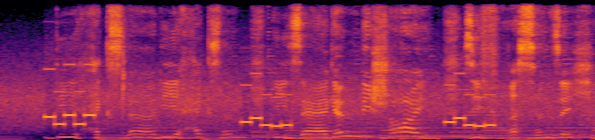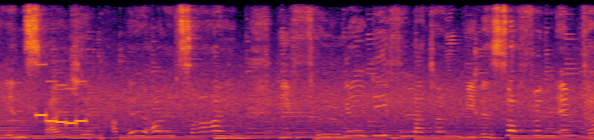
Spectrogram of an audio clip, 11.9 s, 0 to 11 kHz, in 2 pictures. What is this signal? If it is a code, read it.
Five-tone selective call (CCIR), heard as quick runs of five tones, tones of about 100 ms, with radio hiss and a squelch burst at the end. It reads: 93030 58212 58212 06546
